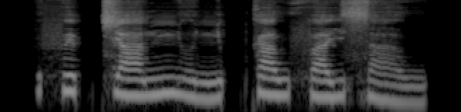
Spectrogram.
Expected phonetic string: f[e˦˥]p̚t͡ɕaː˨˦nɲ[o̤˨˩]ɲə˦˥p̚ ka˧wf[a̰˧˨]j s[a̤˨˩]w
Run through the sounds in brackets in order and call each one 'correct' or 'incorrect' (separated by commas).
correct, correct, incorrect, correct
